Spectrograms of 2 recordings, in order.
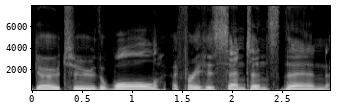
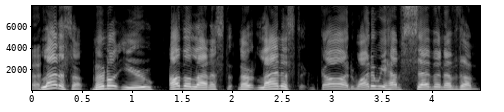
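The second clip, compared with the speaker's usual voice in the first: put-on higher-pitched calling out to the kids; exasperated parent; 6 semitones higher than usual. Parent summoning seven children all named Lannister, exasperated. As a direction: call for a child and get increasingly fed up.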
